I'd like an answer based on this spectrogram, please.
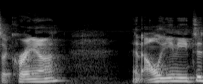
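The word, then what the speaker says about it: Krea: Now, it's not spelled exactly the same as the crayons of your of your youth, but it is called crayon or it's pronounced crayon.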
